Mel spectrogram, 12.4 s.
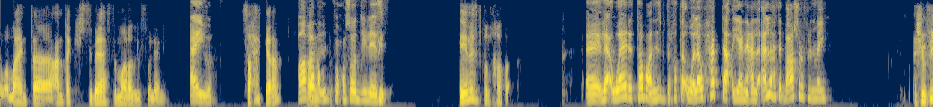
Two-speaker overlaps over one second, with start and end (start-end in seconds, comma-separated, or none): none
